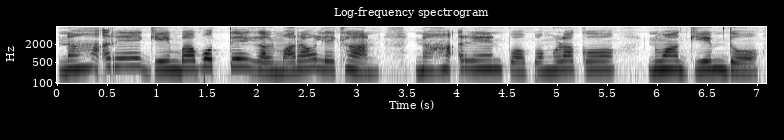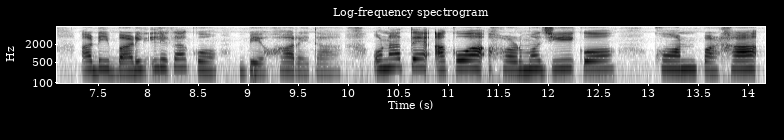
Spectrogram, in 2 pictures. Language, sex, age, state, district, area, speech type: Santali, female, 18-30, West Bengal, Bankura, rural, spontaneous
